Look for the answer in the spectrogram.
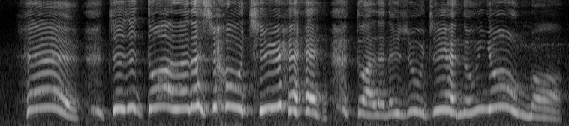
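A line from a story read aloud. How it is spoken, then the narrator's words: Louder mocking. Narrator (Chinese): 又更大声的嘲笑着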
